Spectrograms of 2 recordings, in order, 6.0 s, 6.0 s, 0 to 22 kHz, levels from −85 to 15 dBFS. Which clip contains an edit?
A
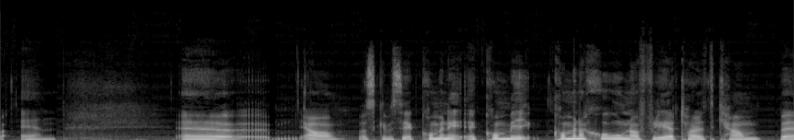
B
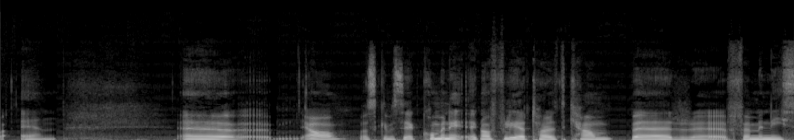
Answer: B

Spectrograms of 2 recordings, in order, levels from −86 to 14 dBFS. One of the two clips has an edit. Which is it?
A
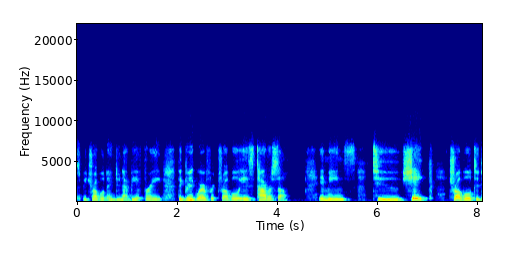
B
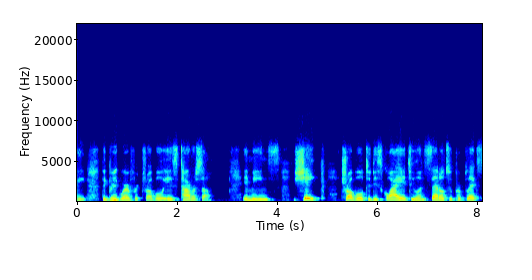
B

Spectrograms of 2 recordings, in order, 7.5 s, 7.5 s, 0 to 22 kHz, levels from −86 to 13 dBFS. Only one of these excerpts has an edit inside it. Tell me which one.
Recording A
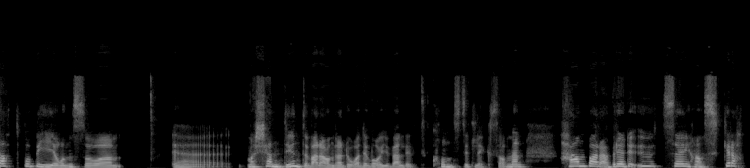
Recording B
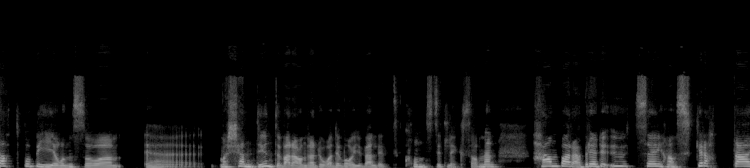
B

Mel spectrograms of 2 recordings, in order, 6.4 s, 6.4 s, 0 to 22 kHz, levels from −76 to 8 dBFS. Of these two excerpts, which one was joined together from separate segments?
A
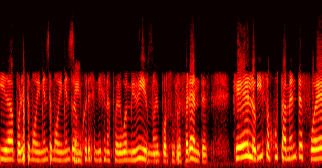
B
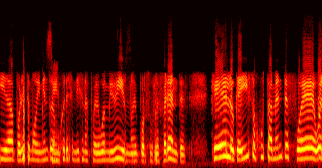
A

